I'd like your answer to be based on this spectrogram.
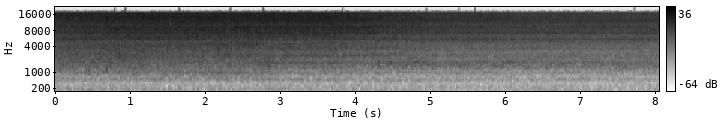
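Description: Toilet tank refilling after a repair, a steady rushing hiss of water that fades slightly toward the end, heard on its own without talk.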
